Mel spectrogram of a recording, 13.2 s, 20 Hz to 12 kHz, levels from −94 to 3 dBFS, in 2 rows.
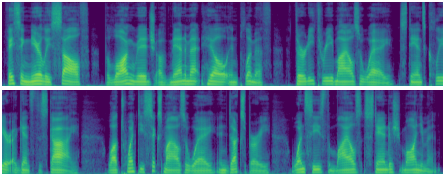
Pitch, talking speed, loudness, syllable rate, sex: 100 Hz, 150 wpm, -22 LUFS, 4.6 syllables/s, male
